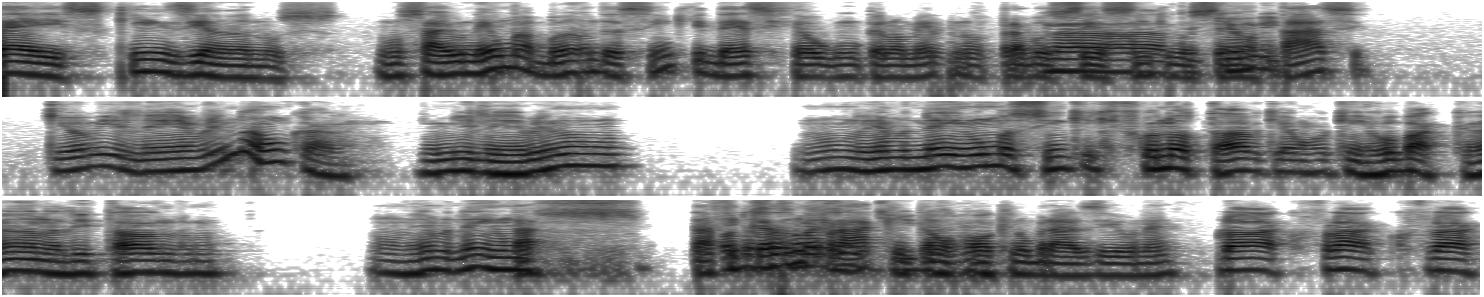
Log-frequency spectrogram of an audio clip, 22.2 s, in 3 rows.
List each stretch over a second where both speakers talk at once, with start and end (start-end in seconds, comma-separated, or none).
5.2-6.5, 18.2-19.8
